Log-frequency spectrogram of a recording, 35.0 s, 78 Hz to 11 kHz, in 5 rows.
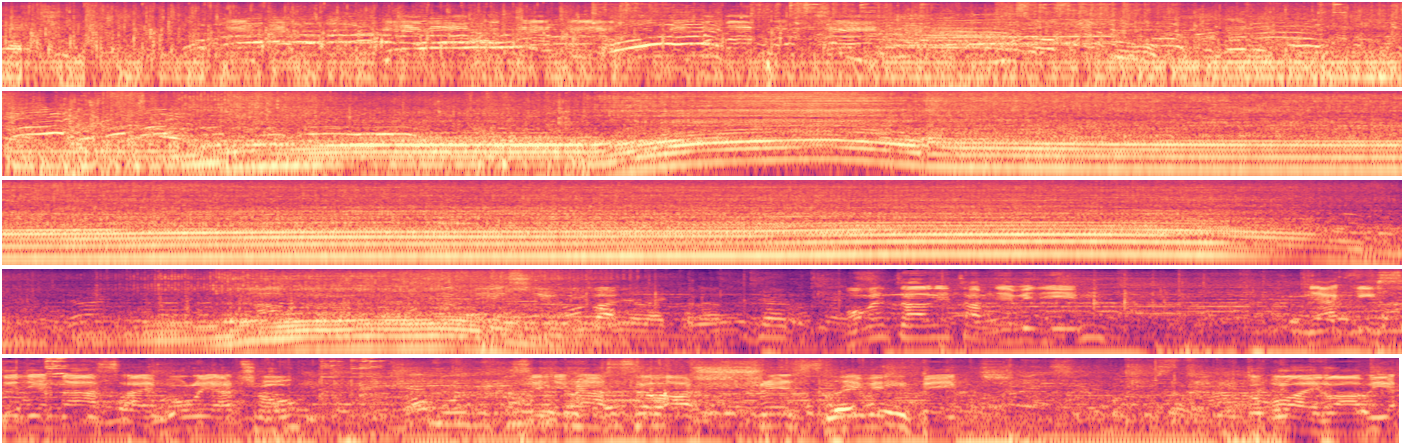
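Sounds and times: pump engine revving: 0.0 - 24.2.

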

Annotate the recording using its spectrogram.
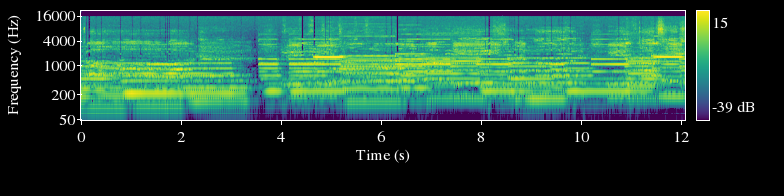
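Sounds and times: pipe organ playing hymn: 0.0 - 12.0
voices singing: 0.0 - 12.0.

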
